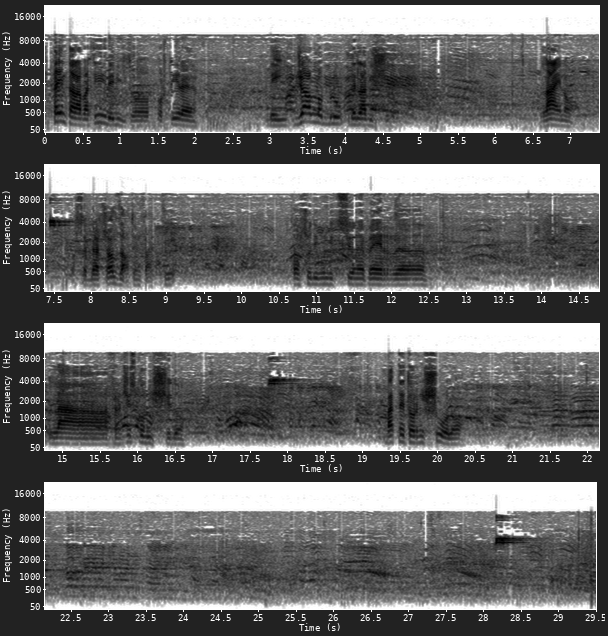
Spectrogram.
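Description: Children shout and call out on an open pitch outdoors.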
